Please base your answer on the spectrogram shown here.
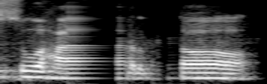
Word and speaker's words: Soeharto: mengeja gitu mengeja kalimat misalnya Soeharto dibacanya Soeharto begitu kalau tata bahasa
